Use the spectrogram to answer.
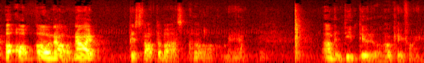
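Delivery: low, fading mock dismay; hushed, resigned oh-man aside, acted; sinking dread. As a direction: trail down softly as trouble sinks in. Acts out his dread at trouble.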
